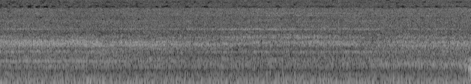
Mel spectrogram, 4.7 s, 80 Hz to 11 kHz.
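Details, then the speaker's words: 1997 Chevy S10 that shook at start (codes P0102/P0103), after mass air flow sensor fix, started cold: fairly even idle with low steady hum, slight shake attributed to cold, no misfire stumble. "yes nice now it's nice and sturdy a little bit shaken it's probably because it's cold but oh it's starting right up"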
